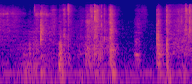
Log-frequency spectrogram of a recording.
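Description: Faint handling noise: a few light taps and rustles of paper and cardboard as merchandise is moved and lifted out of a cardboard box.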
